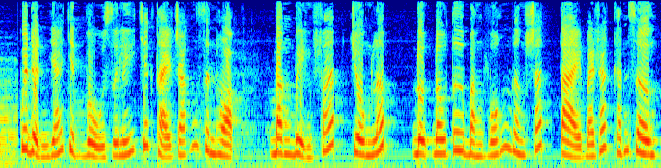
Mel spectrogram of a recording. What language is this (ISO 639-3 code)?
vie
